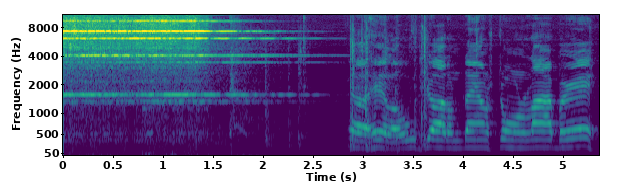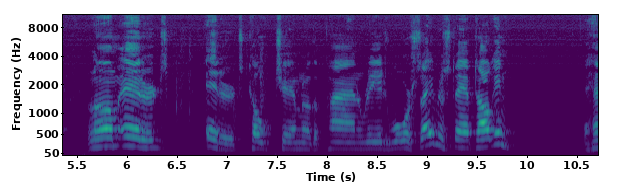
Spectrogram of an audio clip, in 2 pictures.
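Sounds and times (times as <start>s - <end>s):
telephone bell ringing: 0.0s - 3.1s
speech: 2.9s - 10.0s.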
